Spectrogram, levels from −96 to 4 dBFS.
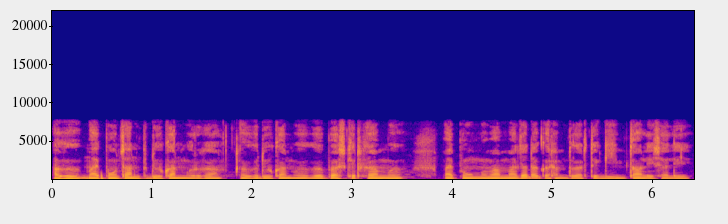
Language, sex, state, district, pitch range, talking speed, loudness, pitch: Wancho, male, Arunachal Pradesh, Longding, 110-125 Hz, 140 wpm, -20 LUFS, 115 Hz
